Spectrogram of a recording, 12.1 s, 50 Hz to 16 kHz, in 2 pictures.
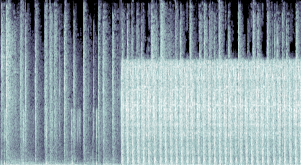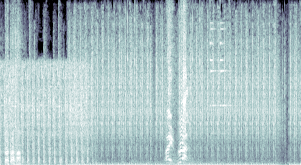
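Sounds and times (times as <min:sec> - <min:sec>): rapid automatic gunfire: 0:02.4 - 0:12.0
short shout: 0:09.3 - 0:09.9.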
